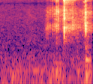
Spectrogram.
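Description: Two crisp, close snips of scissors cutting paper for a Father's Day pop-up scrapbook card, following a near-silent stretch, with the second cut slightly softer than the first.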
